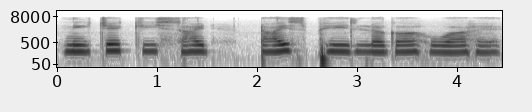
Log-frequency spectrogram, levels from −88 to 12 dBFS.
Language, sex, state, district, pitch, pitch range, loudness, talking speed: Hindi, female, Bihar, Patna, 195 Hz, 190-205 Hz, -17 LUFS, 105 wpm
